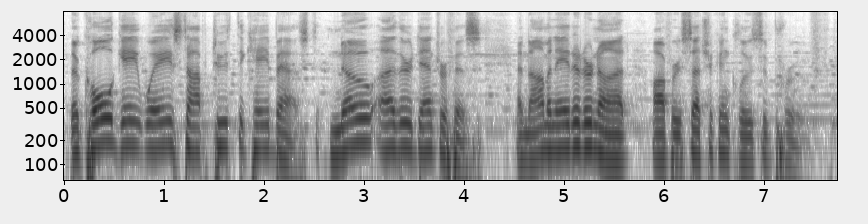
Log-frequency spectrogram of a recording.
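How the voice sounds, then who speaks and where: A man's voice: on the high side, a little slow, a little mellow, soft background music. A man reading a scripted advertisement as an announcer in 1940s radio style. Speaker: commercial announcer.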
